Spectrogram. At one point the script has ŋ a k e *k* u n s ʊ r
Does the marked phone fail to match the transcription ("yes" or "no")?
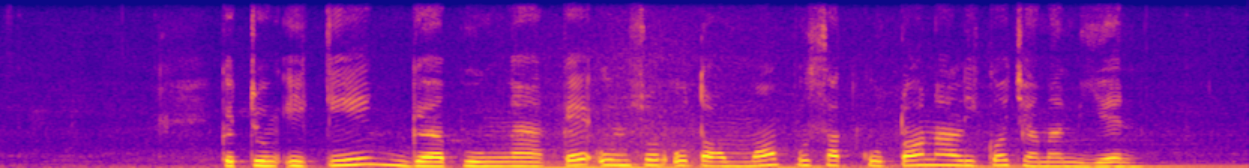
yes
